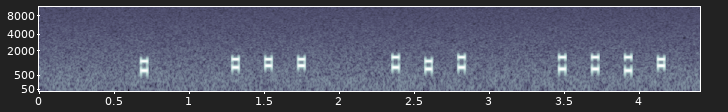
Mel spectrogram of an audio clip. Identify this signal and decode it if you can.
DTMF, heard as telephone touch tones, dialled by machine, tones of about 50 ms. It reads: 1 800 949 6630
